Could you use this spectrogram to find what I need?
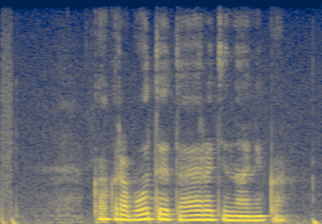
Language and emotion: Russian, neutral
